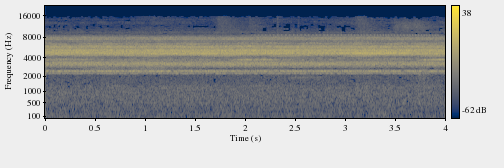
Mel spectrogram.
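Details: Borneo rainforest empress cicada, the largest and one of the loudest cicadas, giving an even, piercing, multi-toned buzz that never varies across the few seconds.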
